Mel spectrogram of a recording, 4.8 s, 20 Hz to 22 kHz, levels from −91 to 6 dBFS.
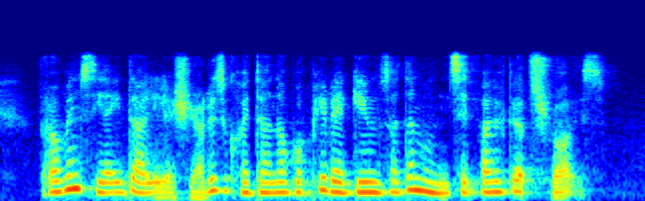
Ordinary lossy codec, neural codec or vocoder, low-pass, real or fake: Opus, 24 kbps; codec, 16 kHz, 0.5 kbps, X-Codec, HuBERT features, trained on LibriSpeech; 7.2 kHz; fake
